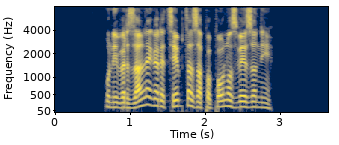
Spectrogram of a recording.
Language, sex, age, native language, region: Slovenian, male, 18-29, Slovenian, Savinja region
